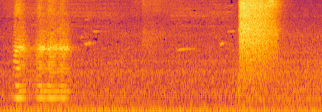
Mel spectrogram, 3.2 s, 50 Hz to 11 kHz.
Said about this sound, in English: This tour bus, coming from downtown San Francisco, is carrying just a handful of the 2 million or so annual visitors to these forests.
